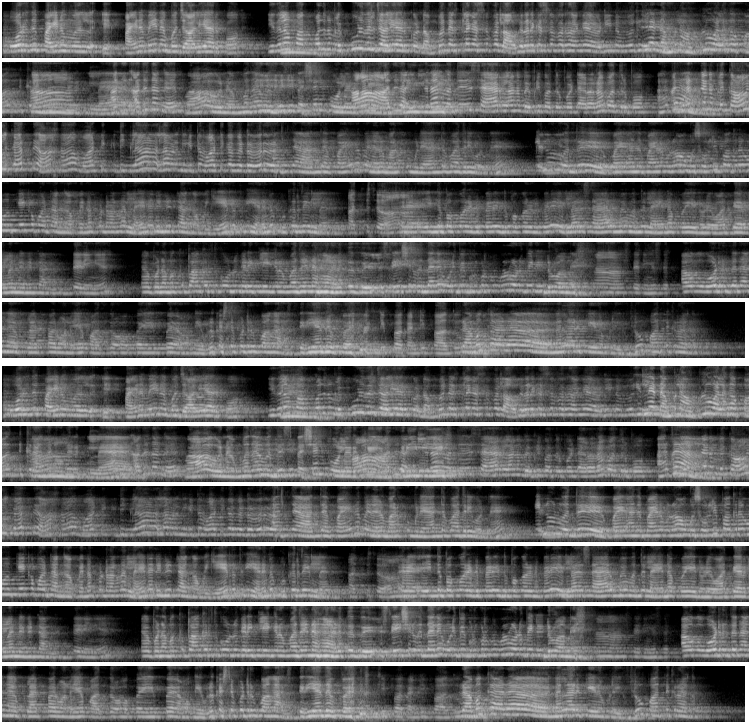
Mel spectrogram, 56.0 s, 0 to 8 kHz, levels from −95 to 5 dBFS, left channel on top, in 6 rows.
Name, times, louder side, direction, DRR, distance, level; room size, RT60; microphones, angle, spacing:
voice 1, 0.0-3.0 3.3-8.2 9.7-10.2 10.7-11.6 12.5-13.1 13.7-17.4 17.7-22.1 25.3-25.7 32.3-33.2 38.2-38.7 41.8-42.3 44.8-45.5 51.2-52.8, left 3 dB, 65° left, 11 dB, 1.0 m, -27 dB
voice 2, 3.5-4.0 7.9-11.0 11.6-14.9 17.5-18.2 22.0-25.0 25.3-32.1 32.9-38.1 39.1-44.6 45.8-51.4 52.4-55.3, right 2 dB, 55° right, 8 dB, 1.7 m, -26 dB
22.0 x 16.0 x 2.4 m, 1.3 s
head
